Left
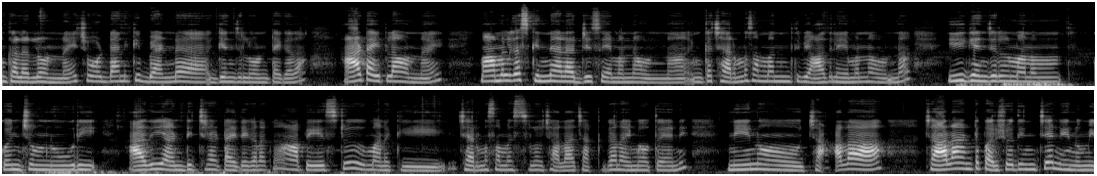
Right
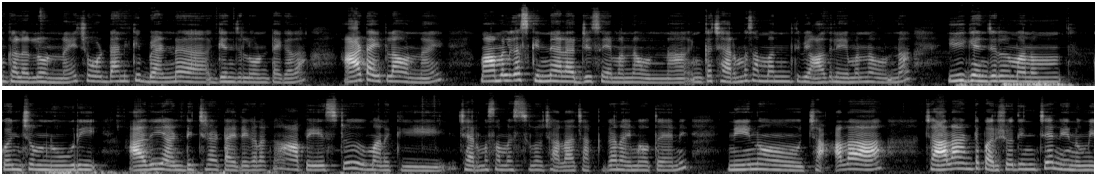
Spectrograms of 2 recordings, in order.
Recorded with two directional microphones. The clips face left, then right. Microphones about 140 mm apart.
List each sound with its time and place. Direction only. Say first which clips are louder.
0.0 s speech: left 4 dB; 40° left (ahead or behind)
0.5 s a woman's voice: left 3 dB; 25° left (ahead or behind)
